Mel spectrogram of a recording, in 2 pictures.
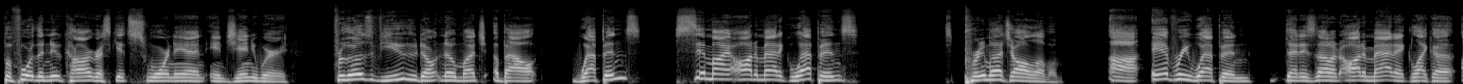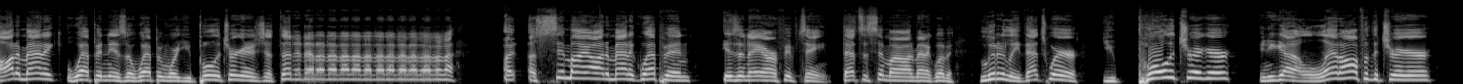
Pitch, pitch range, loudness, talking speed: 195 Hz, 170-225 Hz, -19 LUFS, 165 wpm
